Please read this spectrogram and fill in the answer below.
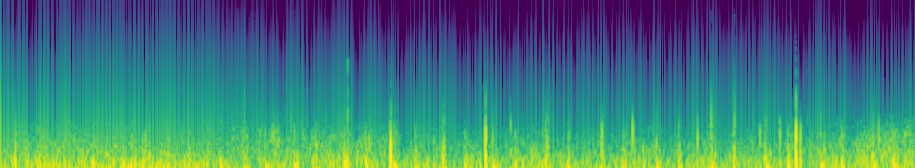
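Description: Muffled low thumps of a heartbeat through a stethoscope, with a steady hum and scattered rubbing clicks from the chest piece.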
